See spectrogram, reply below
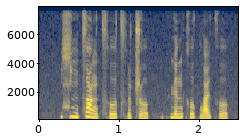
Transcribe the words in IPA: ɕ i˥˧ ŋ t͡s ɑ˥˩ ŋ t͡sʰ ɤ˥ t͡sʰ ɹ̩˨ ʈ͡ʂ ɤ˥˩ | pʰ ɥ ɛ˥ n kʰ ɤ˥˩ t̪ w a̰˨˩ ɪ̯ t̪ʰ ɤ˥˩

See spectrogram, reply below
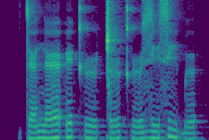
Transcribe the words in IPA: t ɛ˨˩˦ n ɛː˨˥ ʔ e˦˨ kʰ ʏː˨˩˦ ǀ ʏː˨˥ kʰ ʏː˨˩˦ z i˨˩˦ s i˦˨ ɓ ɘ˨˥

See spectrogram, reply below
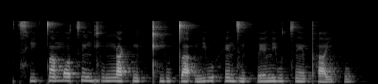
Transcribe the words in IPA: t͡sʰ i˨ ʔ t̪ ã˦ m ɔ˦ t͡s ĩ˦ ɡ j u˧ ŋ a˧ k ĩ˨ t̚ kʰ j u˨˩ t̪ a˨ ʔ n̪ j u˦ h ẽ˦ d͡z ĩ˨ k̚ w e˦ l j u˧ t͡s ẽ˧ pʰ a˨˩ j h u˨ p̚

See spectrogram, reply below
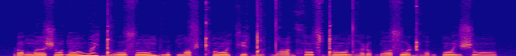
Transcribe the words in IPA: ɽ ɒ ŋ͡m ʌː ʃ ɔ̃ ɗ ɔ̃ w ə̃ j ɡ͡ǃ oː s õː bʱ o p n ʌ sˤ ʈʰ ɔ̃ kʲ ə ɡ͡ǃ ə ɡ dˤ oː ɡ x ɔ̃ sˤ ŋ͡ǃ ɔ̃ː dʱ ʌ ɽ o ɡ͡b ɔ s oː ɖʱ ɔ ɡ p ɔ̃ː j ʃ ɔ̃

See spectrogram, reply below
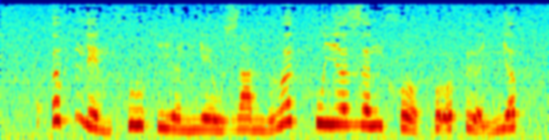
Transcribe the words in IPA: ʔ ə˦˥ p̚ n e˧˩ m x u˧ ʔ i̤˨˩ ə̯ ɲ e̤˨˩ w z a̤˨˩ n v əː˦˥ t̚ h w i˧ ə̯ z ə˧ n x o˧˩ k o̰˧˥ ʔ ɨ˧˩ ə̯ ɲ ə˦˥ p̚

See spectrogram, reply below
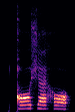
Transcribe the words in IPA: ŋ͡ǃ ɔ ʃ æ h ɔ

